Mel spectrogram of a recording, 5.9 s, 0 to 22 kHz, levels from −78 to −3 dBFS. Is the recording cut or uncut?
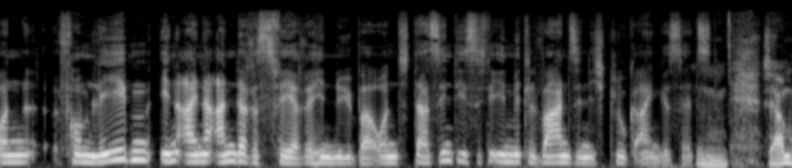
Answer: uncut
